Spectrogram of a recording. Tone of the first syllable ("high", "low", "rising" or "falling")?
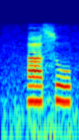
high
